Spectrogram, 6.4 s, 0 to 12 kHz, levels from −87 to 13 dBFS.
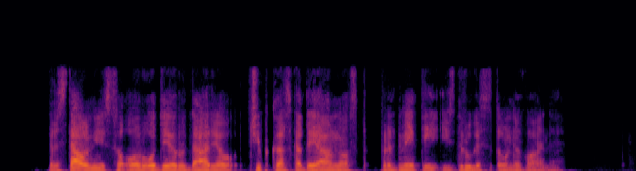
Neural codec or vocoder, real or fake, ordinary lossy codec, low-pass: codec, 16 kHz, 4 kbps, FreqCodec, smaller model; fake; AAC, 48 kbps; 7.2 kHz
